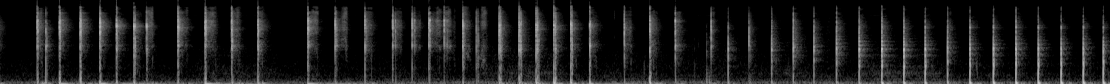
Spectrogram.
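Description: The wooden handles of two makeup brushes are tapped together in a steady run of about 49 sharp, dry clicks, with brief pauses near the start. Each tap is bright and high-pitched with almost no ring, and the tapping keeps an even rhythm through the clip.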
